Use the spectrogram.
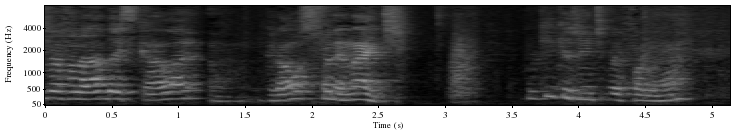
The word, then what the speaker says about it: Fahrenheit: A escala graus Fahrenheit ou Fahrenheit, aí você, a forma de pronúncia, né, é a forma de pronúncia alemã, né, e a Kelvin.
